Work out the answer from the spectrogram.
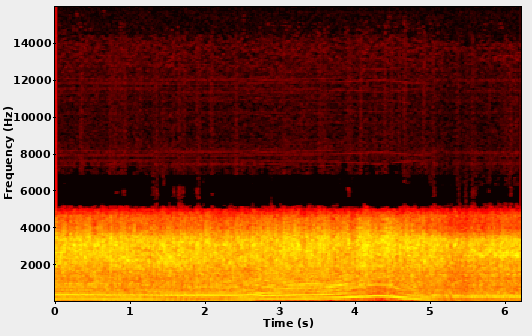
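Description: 2005 Suzuki GSX-R600's inline-four engine running steadily at raised revs, then revved up about three seconds in and let fall back to idle within about two seconds.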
